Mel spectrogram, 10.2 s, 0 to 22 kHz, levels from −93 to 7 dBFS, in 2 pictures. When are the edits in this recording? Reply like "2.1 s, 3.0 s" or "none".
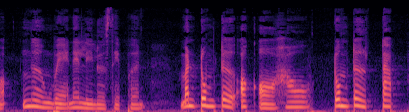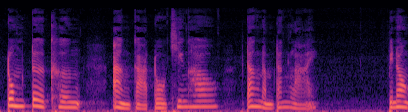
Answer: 4.1 s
